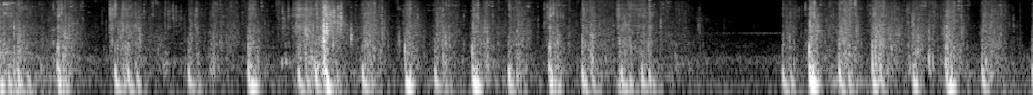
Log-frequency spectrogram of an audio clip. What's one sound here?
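Heavy footsteps thud on a stone floor.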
